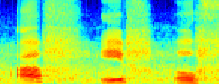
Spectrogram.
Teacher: नीचे के होंठ के गीले हिस्से और सामने के ऊपर वाले 2 दांतों के किनारे से अदा होता है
